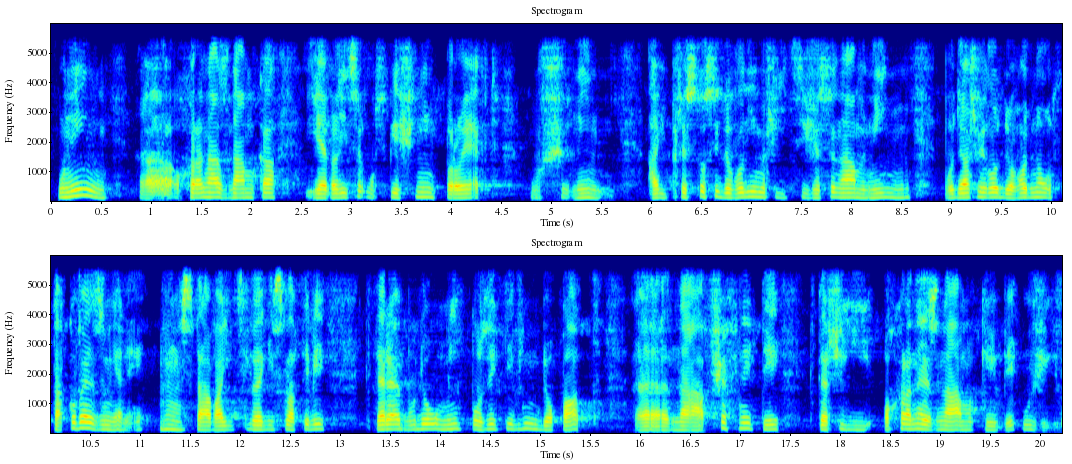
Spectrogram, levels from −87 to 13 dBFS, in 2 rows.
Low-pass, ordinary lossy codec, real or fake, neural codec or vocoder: 5.4 kHz; none; fake; vocoder, 22.05 kHz, 80 mel bands, HiFi-GAN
